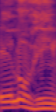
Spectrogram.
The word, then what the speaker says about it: Elohim: Vocês falam Eloquim, mas eu o termo é Elohim, né? Na verdade, é no É, é, é que no lugar do K é o H, né?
